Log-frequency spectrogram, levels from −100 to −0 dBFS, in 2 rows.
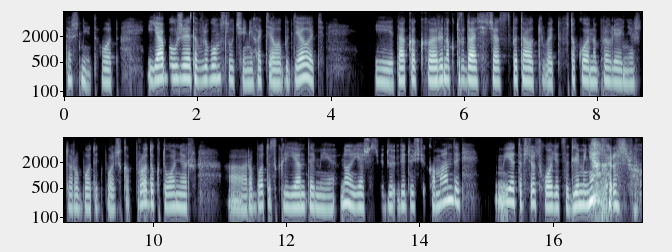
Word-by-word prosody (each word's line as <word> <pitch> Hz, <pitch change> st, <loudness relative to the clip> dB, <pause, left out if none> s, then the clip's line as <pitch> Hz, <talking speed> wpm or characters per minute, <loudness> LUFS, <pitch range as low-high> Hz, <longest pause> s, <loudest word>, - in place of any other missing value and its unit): Тошнит, 185 Hz, -5 st, -8 dB
вот. 170 Hz, -2 st, -2 dB, 0.5 s
Я 200 Hz, +3 st, +7 dB
бы 215 Hz, 0 st, -3 dB
уже 210 Hz, 0 st, +2 dB
это 205 Hz, 0 st, +3 dB
в 180 Hz, -, -9 dB
любом 205 Hz, +2 st, 0 dB
случае 185 Hz, -5 st, -7 dB
не 165 Hz, -, -4 dB
хотела 170 Hz, -2 st, -2 dB
бы -, -, -9 dB
делать. 200 Hz, -1 st, +2 dB, 0.8 s
И 170 Hz, -3 st, -3 dB
так 185 Hz, +2 st, +3 dB
как, 190 Hz, 0 st, -3 dB
э, 185 Hz, 0 st, +6 dB
рынок 195 Hz, 0 st, +1 dB
труда 185 Hz, -3 st, +5 dB
сейчас 180 Hz, -1 st, -4 dB
выталкивает 180 Hz, -3 st, -1 dB
в -, -, -21 dB
такое 190 Hz, -1 st, 0 dB
направление, 175 Hz, -2 st, -4 dB
что 175 Hz, +1 st, -10 dB
работать 170 Hz, -1 st, -6 dB
больше 160 Hz, -, -6 dB
как -, -, -10 dB
product 215 Hz, 0 st, 0 dB
owner, 185 Hz, 0 st, -1 dB, 0.6 s
а, 85 Hz, -1 st, -4 dB
работа 195 Hz, +3 st, -4 dB
с -, -, -13 dB
клиентами. 180 Hz, -3 st, -2 dB
Ну, 225 Hz, 0 st, +3 dB
я 185 Hz, -1 st, -1 dB
щас -, -, -10 dB
веду 185 Hz, +1 st, -7 dB
ведущий 195 Hz, -1 st, -7 dB
команды, 230 Hz, +5 st, +2 dB, 0.5 s
и 265 Hz, -, -1 dB
это 235 Hz, -3 st, +2 dB
всё 215 Hz, +2 st, -2 dB
сходится. 185 Hz, -3 st, 0 dB
Для 195 Hz, +4 st, +3 dB
меня 210 Hz, +7 st, +10 dB
хорошо, 205 Hz, -1 st, +1 dB
185 Hz, 165 wpm, -23 LUFS, 175-200 Hz, 0.8 s, меня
